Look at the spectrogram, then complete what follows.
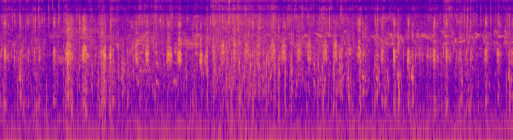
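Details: Many ducks quacking together in a dense, continuous chorus of short nasal calls overlapping throughout, with a steady low rumble underneath.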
